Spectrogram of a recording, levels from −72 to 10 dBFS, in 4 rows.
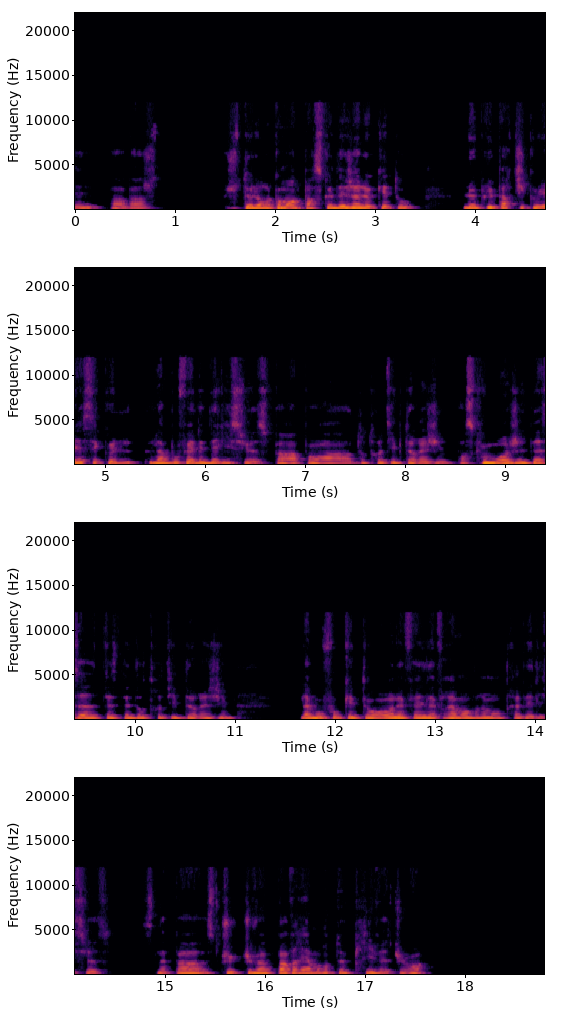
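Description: No technical faults can be heard anywhere in this speech recording. Nothing in the audio stands out as a problem for a fault-focused listener.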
